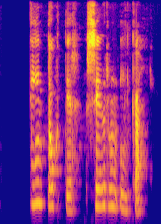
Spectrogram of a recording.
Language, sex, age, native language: Icelandic, male, 7, Icelandic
